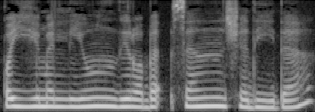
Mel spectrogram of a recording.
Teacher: فتح کی تنوین پر جب بھی ہم رکیں تو ہم صرف دو حرکہ کھینچ کر رک جائیں گے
